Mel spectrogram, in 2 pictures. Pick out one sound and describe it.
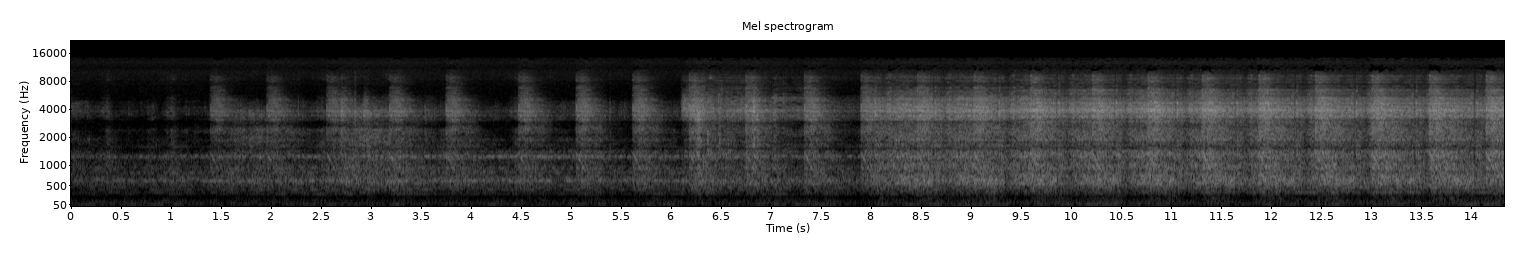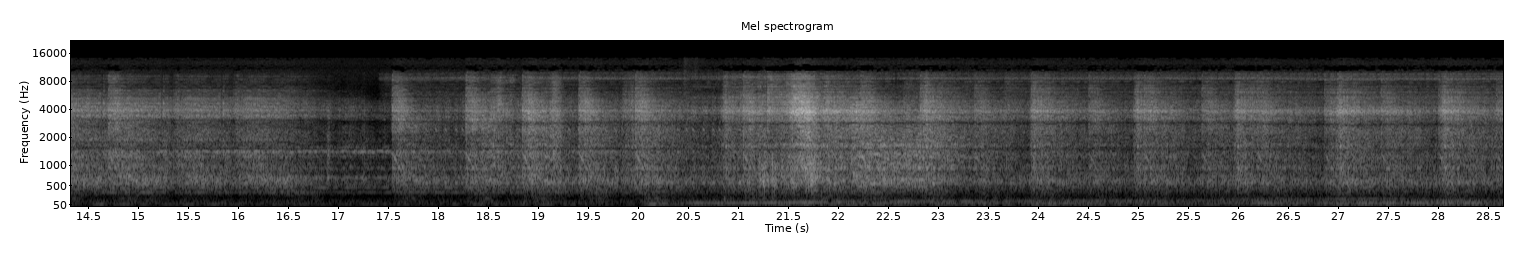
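Heavy metal footsteps stomp.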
